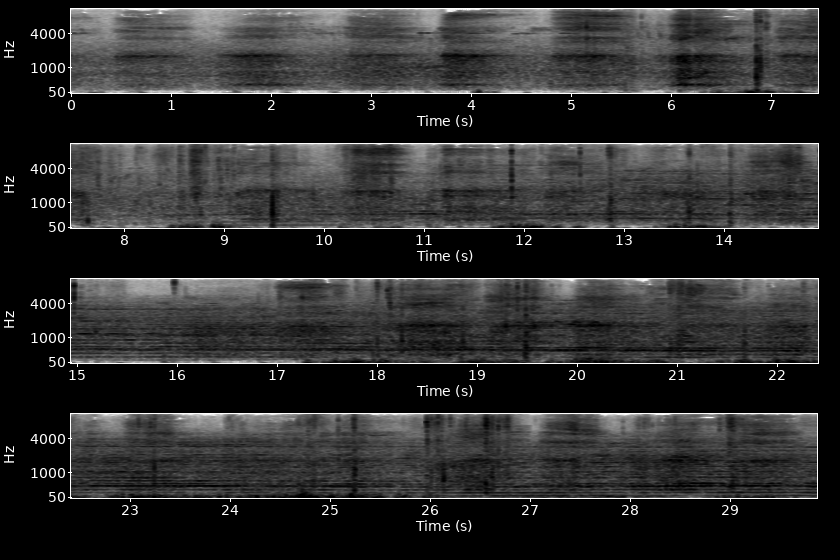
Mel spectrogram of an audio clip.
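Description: Footsteps crunch on dry pine needles and leaves.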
